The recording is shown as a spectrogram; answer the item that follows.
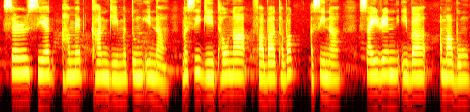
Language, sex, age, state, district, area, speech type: Manipuri, female, 30-45, Manipur, Senapati, urban, read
